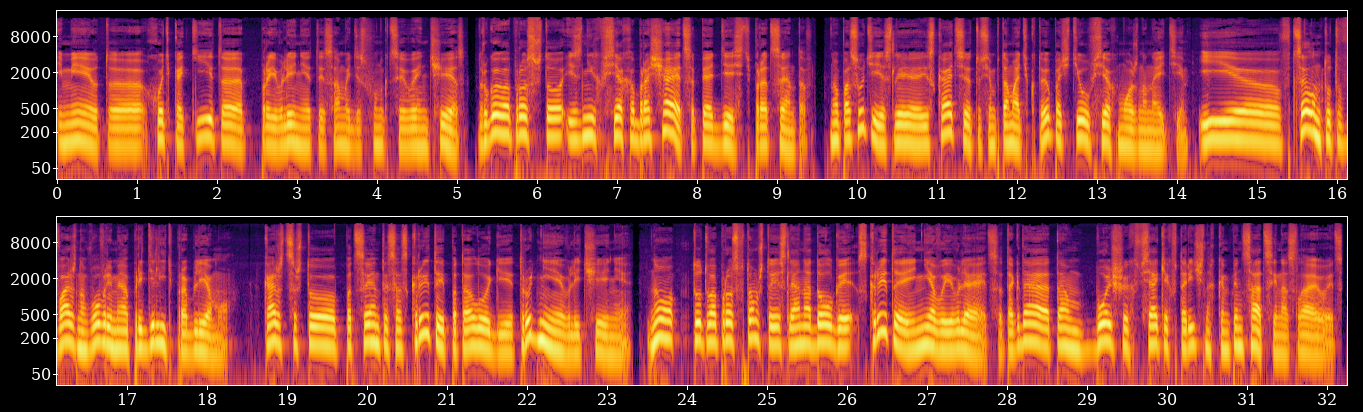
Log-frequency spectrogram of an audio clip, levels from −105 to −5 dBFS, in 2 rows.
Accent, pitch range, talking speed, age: native, 125-165 Hz, 130 wpm, 20-39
